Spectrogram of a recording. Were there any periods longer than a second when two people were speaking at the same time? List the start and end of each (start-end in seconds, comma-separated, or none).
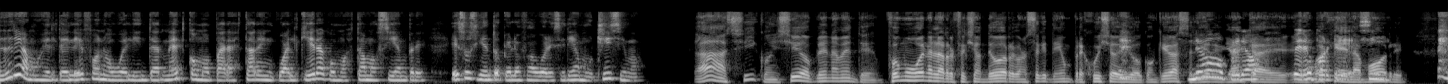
11.9-13.9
